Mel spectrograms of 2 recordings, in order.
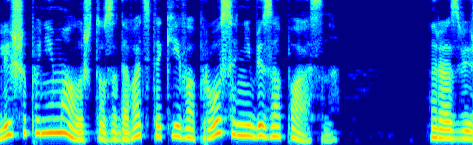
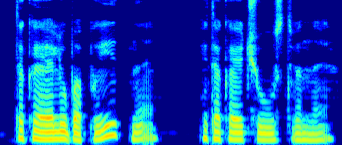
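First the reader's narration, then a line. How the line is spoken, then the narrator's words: Murmuring. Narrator (Russian): пробормотал он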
